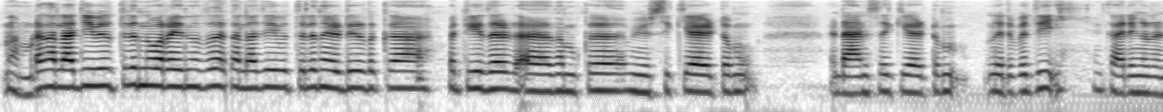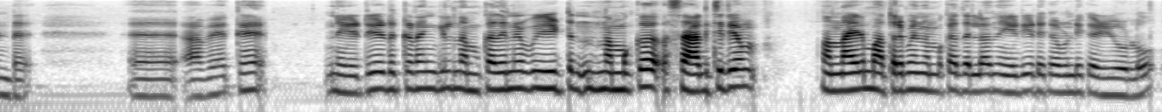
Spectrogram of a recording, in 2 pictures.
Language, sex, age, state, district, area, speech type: Malayalam, female, 45-60, Kerala, Wayanad, rural, spontaneous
